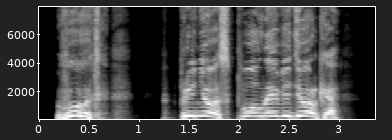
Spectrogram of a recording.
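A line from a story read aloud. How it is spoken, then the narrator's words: Joyful exclamation from behind. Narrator (Russian): Радостно воскликнул кто-то за спиной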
